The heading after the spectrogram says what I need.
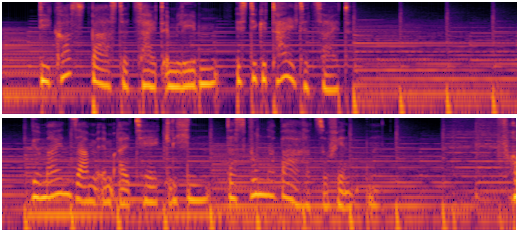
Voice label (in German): imagevideo pfleger reisen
